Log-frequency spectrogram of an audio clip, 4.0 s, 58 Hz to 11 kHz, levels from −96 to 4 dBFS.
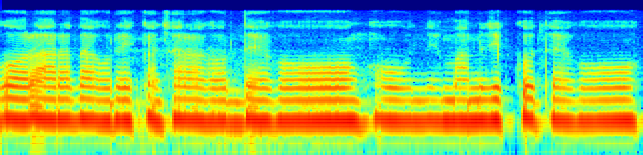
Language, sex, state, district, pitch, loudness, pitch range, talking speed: Chakma, female, Tripura, Unakoti, 185 Hz, -14 LUFS, 185-190 Hz, 180 wpm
